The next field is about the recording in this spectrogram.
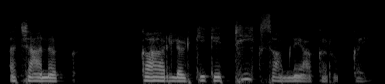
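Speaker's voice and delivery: plain reading voice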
